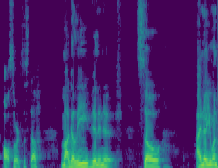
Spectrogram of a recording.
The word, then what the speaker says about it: Villeneuve: get the first name right last name is villeneuve villeneuve okay well i swear the guys in the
